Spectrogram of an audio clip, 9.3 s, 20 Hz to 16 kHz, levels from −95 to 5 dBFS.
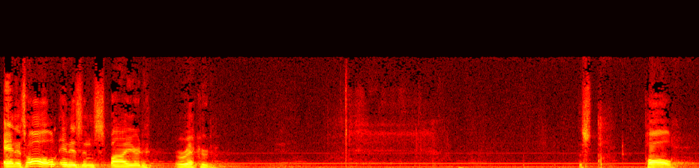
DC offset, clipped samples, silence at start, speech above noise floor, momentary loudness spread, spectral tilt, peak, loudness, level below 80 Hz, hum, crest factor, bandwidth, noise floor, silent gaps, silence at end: under 0.1%; under 0.1%; 0.05 s; 28 dB; 25 LU; -6.5 dB/octave; 0 dBFS; -17 LUFS; -50 dBFS; none; 20 dB; 11 kHz; -44 dBFS; none; 0.15 s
